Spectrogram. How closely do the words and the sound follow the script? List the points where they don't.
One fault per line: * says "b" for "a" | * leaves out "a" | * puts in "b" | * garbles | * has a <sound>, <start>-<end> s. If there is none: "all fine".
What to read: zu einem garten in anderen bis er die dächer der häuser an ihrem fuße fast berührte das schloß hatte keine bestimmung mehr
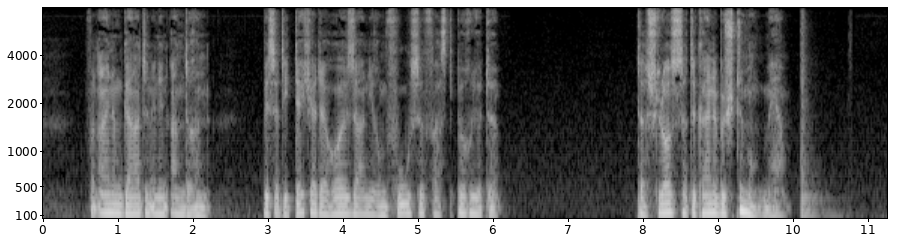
* says "von" for "zu"
* puts in "den"
* has a thud, 10.1-10.8 s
